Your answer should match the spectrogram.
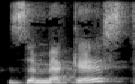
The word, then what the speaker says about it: Zemeckis: A live action Pinocchio starring Tom Hanks, directed by Robert Zemeckis.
